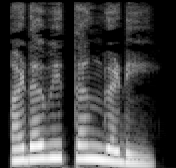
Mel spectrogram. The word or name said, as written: ಅಡವಿತಂಗಡಿ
